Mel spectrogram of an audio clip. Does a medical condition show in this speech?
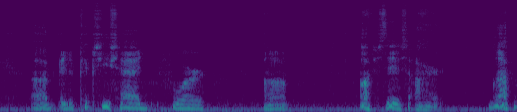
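Yes: cerebral palsy; present since birth.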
